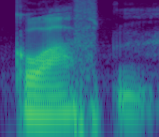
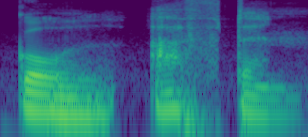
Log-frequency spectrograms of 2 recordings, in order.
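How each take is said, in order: First: Said in the usual way. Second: God aften slowly, god stressed, falling end; slow demo. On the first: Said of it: "normal demo". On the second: Shown as a demonstration. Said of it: "slow demo".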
